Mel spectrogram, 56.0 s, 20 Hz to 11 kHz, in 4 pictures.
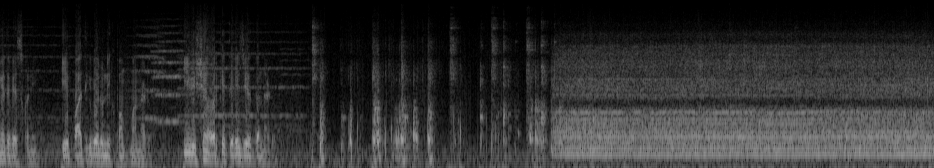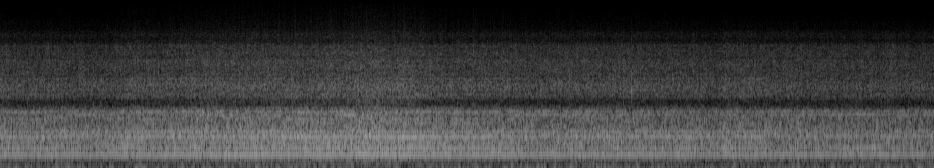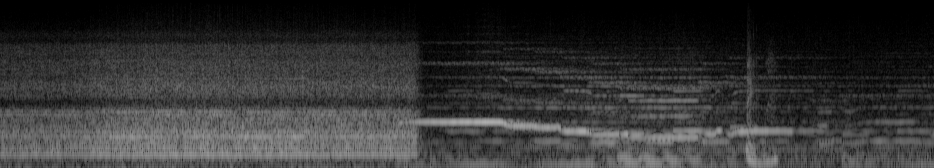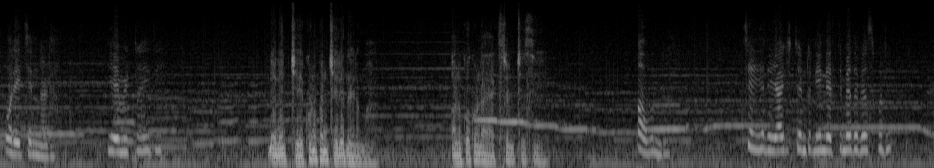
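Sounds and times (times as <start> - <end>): steady low drone: 0.0 - 6.2, 8.0 - 56.0
sharp knocks: 4.7 - 8.3.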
